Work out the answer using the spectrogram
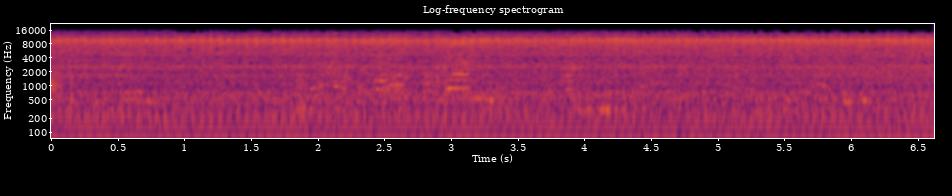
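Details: Honda Beat scooter with a 54 mm big-bore piston, on a new battery at about 13 V, cranks with a slow heavy thump on the electric starter against high compression, then catches on the first attempt.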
